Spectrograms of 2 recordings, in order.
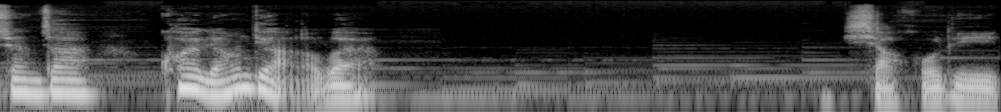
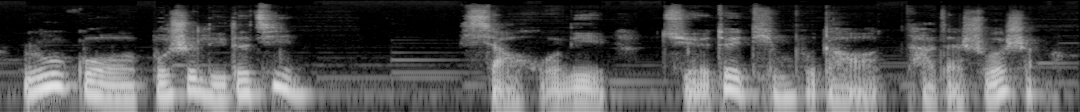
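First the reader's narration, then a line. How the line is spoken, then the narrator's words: Mumbling small rabbit. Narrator (Chinese): 怀里的小兔子嘟嘟囔囔的说着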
